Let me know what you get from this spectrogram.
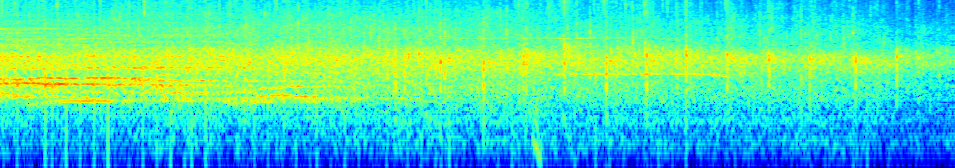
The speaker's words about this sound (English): Would you guys give them a round of applause and thank you?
